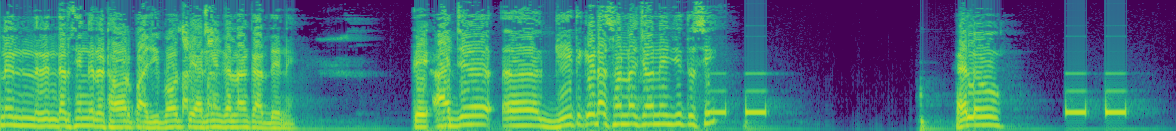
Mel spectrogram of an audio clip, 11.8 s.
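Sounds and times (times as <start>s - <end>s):
speech: 0.0s - 3.0s, 4.1s - 7.3s, 9.6s - 10.1s
telephone line tone after a call drops from a network problem: 7.2s - 7.7s, 10.7s - 11.3s.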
